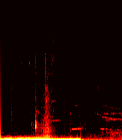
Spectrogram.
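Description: A car engine running loudly with a steady low drone just after being started, which stops abruptly about three-quarters of the way through.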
